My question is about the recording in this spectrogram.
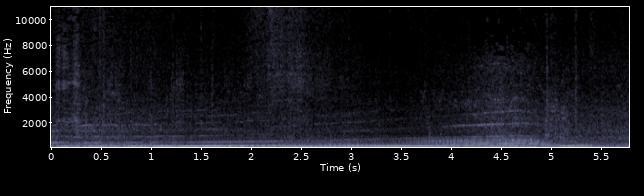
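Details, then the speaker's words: BMW E34 540 with ZF 5-speed manual, run with no fluid, after transmission job: clear whine rising and falling with road speed like straight-cut gears, stethoscope places it inside the gearbox; clutch resurfaced dual mass; manual transmission gear whine. "the car drives good uh it shifts good but it's embarrassing dude like you can't even drive it around like a neighborhood all you hear is just wine it sounds like it has like straight cut gears"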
